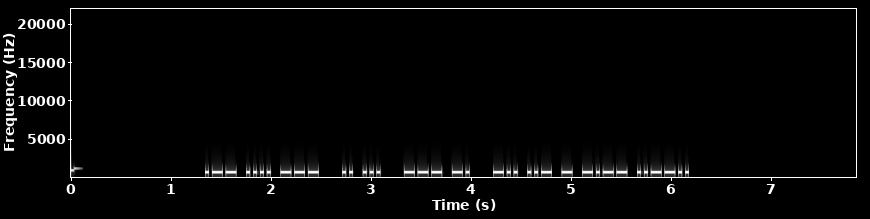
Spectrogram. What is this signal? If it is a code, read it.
Morse code, heard as a keyed tone, about 34 wpm, 700 Hz. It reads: WHO IS ON DUTY?
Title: Sentences from Top 1500 Words 35wpm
